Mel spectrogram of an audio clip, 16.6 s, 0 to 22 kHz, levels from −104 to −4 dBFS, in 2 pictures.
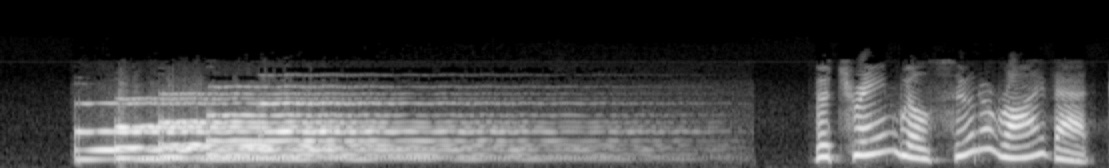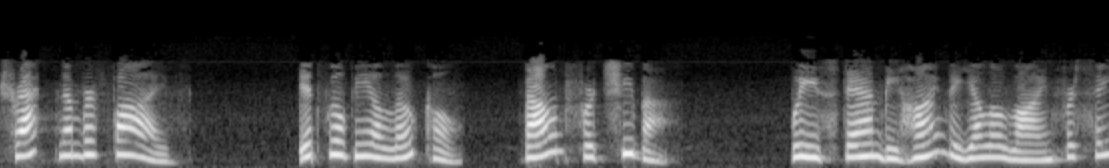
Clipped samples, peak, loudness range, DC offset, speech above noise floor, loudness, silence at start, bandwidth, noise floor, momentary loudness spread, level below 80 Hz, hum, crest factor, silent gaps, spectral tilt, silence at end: under 0.1%; 0 dBFS; 8 LU; under 0.1%; 55 dB; -16 LUFS; 0.55 s; 4.9 kHz; -72 dBFS; 14 LU; -68 dBFS; none; 16 dB; none; -10.5 dB/octave; 0 s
